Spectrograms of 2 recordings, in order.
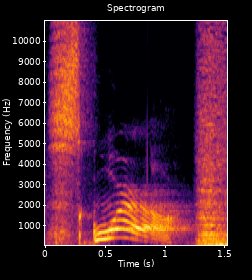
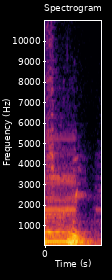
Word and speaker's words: squirrel: Ok, mais vous voyez ce qu'il a fait, c'est squirrel. C'est pas squee.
